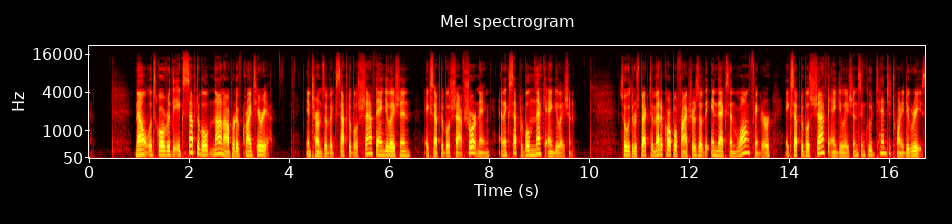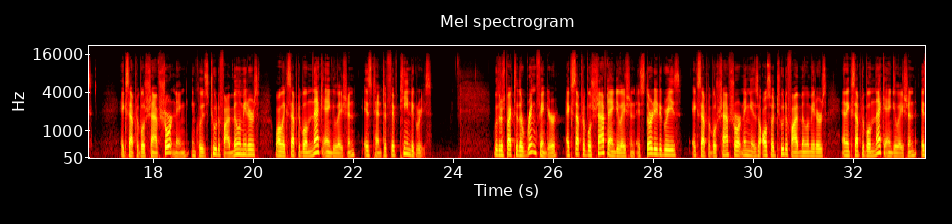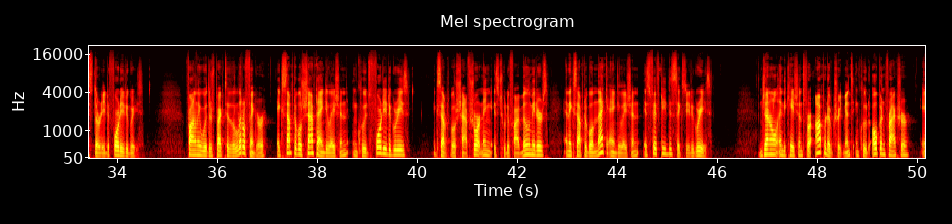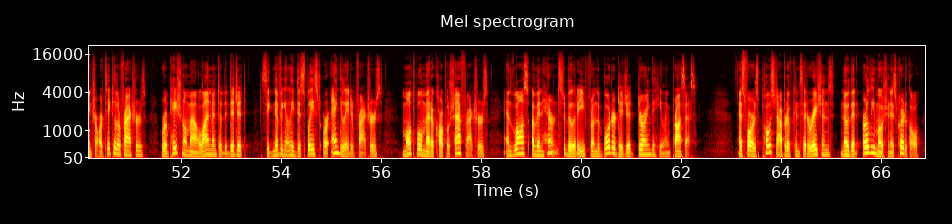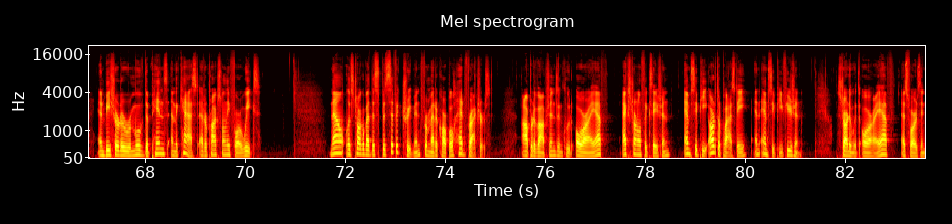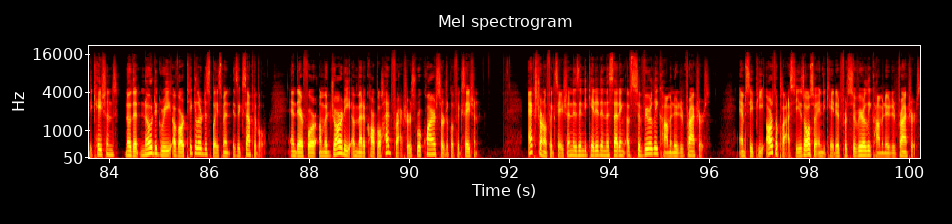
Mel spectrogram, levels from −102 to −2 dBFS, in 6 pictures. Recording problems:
none

